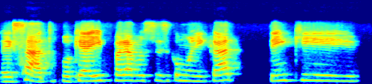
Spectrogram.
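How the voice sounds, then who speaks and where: A woman from Peru, a native Spanish speaker with a heavy Peruvian accent, chatting as an interview guest in an unhurried way, restarting and repeating words. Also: on the high side, flat delivery, bright, forceful tone. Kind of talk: casual interview chat. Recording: dull lo-fi sound.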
